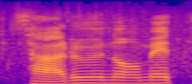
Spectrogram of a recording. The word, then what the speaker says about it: SLNM: でこれはですね、えー、すきっらに酒っていうバンドをやっていてかつ「サルノメ」っていう、えー、 SLMN っていうですね逆かえ SLNM かっていうと書いて「猿の目」って読ませる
